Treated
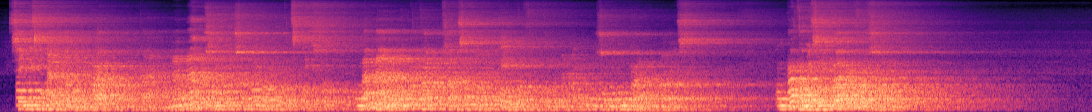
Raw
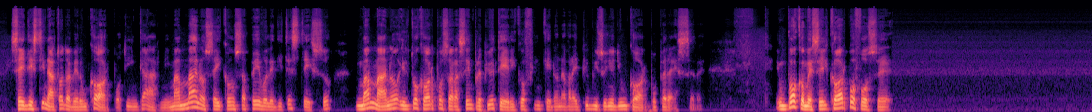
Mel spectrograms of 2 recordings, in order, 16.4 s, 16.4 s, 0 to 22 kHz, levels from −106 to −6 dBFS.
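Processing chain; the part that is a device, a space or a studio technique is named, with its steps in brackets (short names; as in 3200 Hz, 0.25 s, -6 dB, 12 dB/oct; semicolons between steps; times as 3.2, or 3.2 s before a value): shimmer-style reverb (harmoniser +12 st -4 dB; reverb RT60 4.3 s, pre-delay 4 ms, DRR -6.5 dB); gain +2.5 dB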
